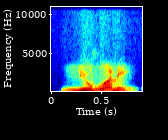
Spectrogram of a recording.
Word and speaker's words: mnemonic: Mnemonic, M is silent.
